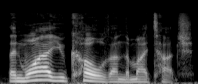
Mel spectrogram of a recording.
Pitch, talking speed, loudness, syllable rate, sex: 145 Hz, 240 wpm, -15 LUFS, 5.7 syllables/s, male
